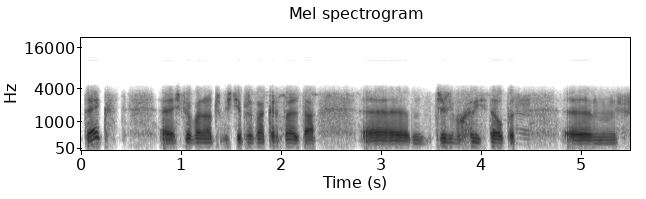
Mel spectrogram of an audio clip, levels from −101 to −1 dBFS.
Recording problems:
phone-call audio
animal sounds; faint; from 1.5 s on; 25 dB below the speech

